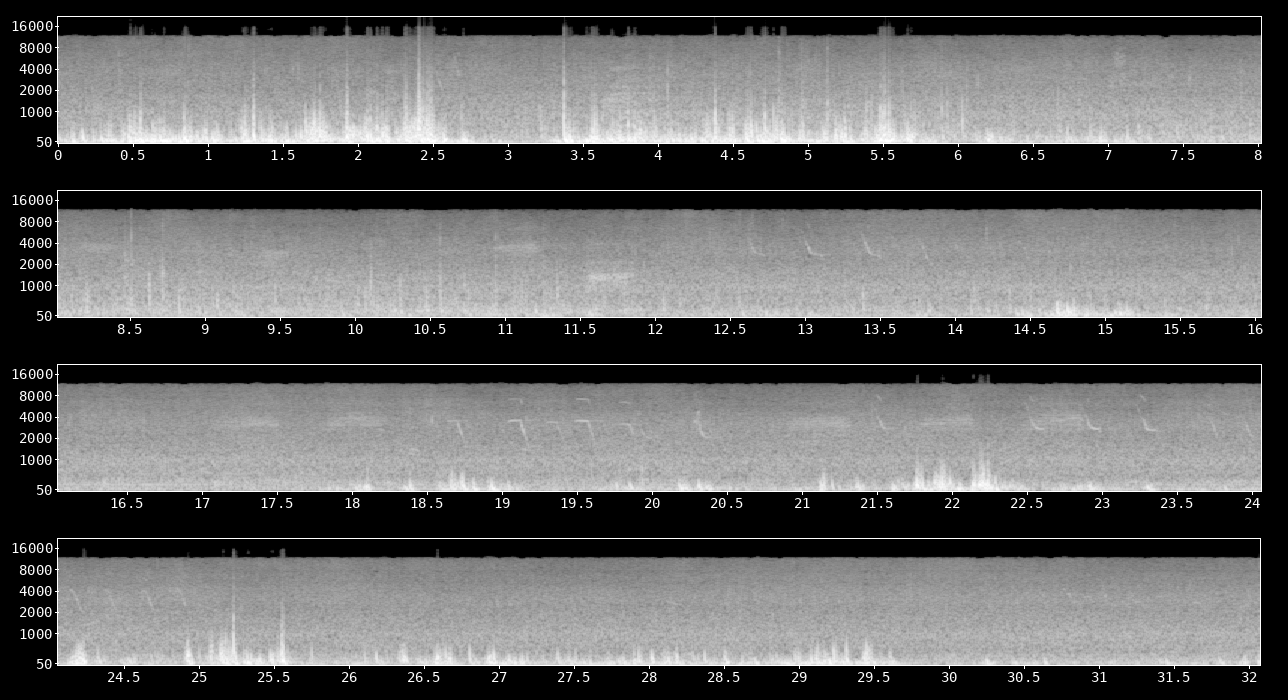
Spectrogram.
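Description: Wind buffeting the microphone in irregular low gusts: loud for the first six seconds, calmer for a stretch, then gusting again from about fourteen seconds on.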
